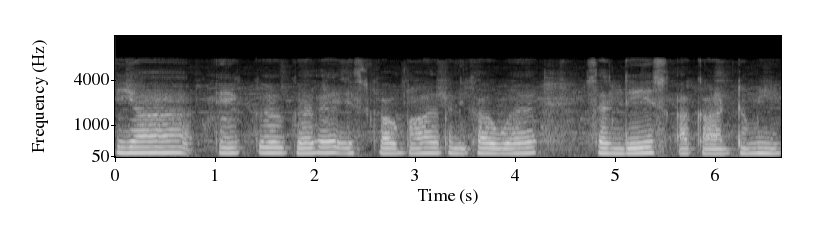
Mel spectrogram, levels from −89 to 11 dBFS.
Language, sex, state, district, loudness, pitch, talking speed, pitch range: Hindi, male, Uttar Pradesh, Hamirpur, -15 LUFS, 155 Hz, 110 wpm, 150-165 Hz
